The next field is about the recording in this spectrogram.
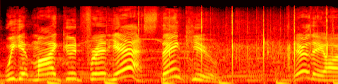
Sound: congregation applauding

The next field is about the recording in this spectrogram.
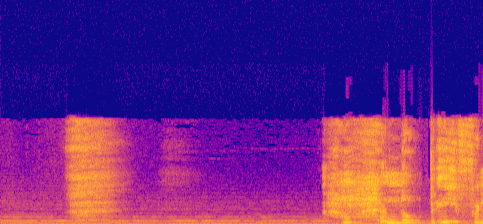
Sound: sighs

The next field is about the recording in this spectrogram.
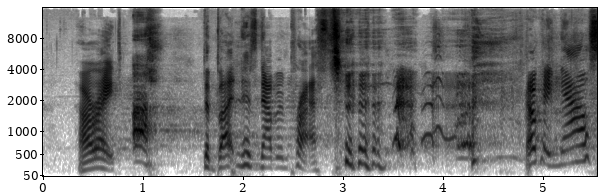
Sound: laughing

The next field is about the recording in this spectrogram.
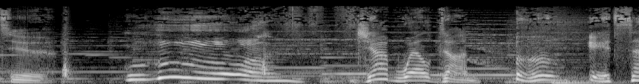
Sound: sounds of stretching

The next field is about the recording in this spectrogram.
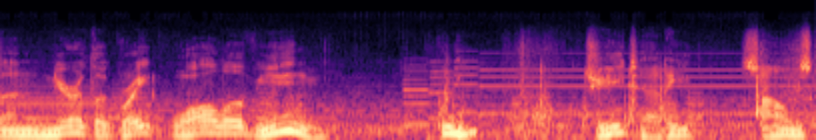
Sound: gulps

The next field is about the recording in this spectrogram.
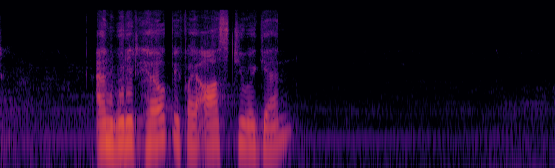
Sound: airplane engine roaring

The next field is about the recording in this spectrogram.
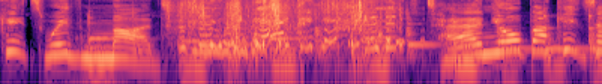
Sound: laughing

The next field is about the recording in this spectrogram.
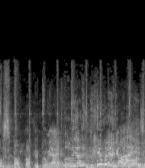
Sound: laughs

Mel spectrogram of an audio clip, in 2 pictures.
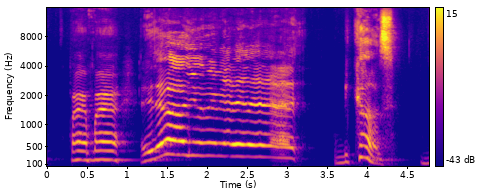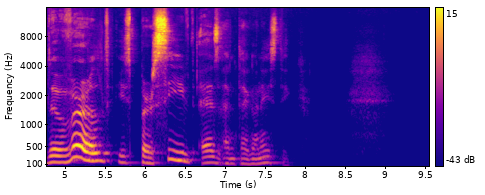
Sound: yelling at other driver

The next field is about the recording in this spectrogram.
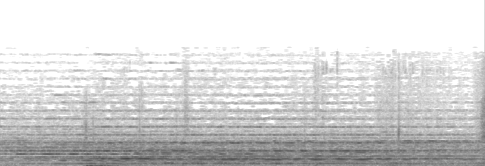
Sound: door opens

